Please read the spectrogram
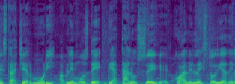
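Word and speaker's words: Atalhos: Claro, Atalos más que nada significa atajos en castellano, lo único es que se escribe con LHOS, pero significa atajos.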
